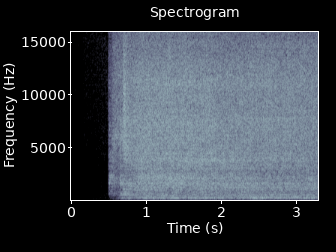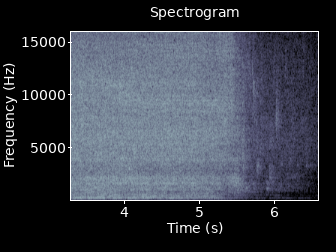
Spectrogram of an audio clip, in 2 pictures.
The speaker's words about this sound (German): Genau, hören wir uns mal an. Als erstes eine Klospülung aus dem Vorderhaus.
